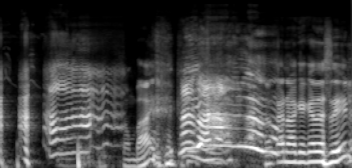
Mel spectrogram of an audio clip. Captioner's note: laughing; speaking In Foreign Language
